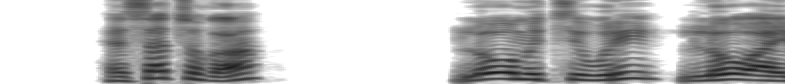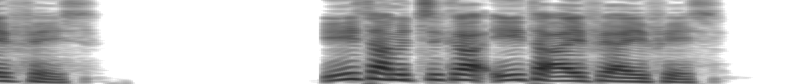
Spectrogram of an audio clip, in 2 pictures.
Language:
Gamo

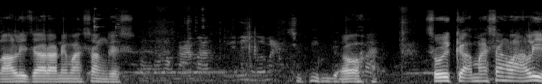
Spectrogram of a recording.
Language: Indonesian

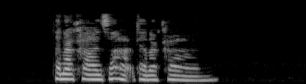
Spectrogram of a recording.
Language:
Thai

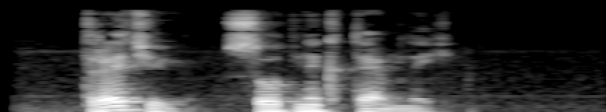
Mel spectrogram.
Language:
Ukrainian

